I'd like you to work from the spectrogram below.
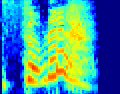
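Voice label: attack, Japanese; flammelapis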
